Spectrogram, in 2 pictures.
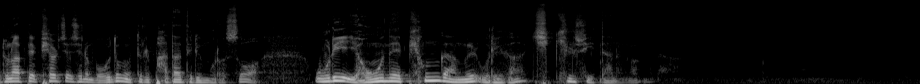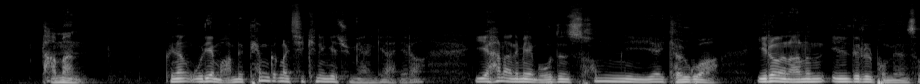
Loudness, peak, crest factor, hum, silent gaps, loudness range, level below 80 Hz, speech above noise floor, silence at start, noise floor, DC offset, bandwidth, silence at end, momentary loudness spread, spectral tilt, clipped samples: -27 LUFS; -10 dBFS; 18 dB; none; none; 11 LU; -48 dBFS; 45 dB; 0 s; -71 dBFS; under 0.1%; 14.5 kHz; 0.05 s; 15 LU; -7.5 dB/octave; under 0.1%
